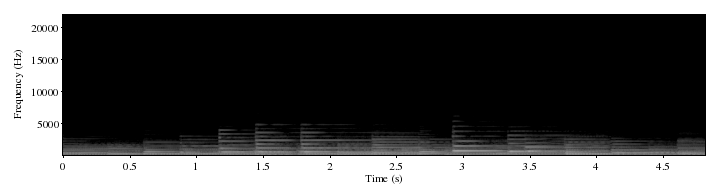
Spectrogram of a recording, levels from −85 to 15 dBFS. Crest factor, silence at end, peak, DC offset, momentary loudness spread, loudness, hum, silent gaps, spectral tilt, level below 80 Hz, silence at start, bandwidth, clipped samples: 14 dB; 0 s; -22 dBFS; under 0.1%; 7 LU; -37 LUFS; none; none; -9.5 dB/octave; -58 dBFS; 0 s; 5.6 kHz; under 0.1%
